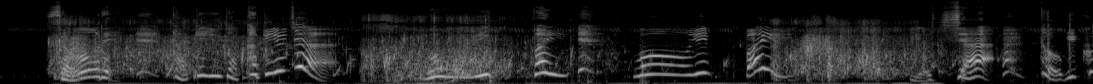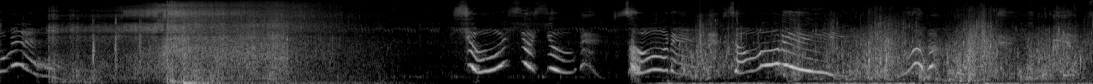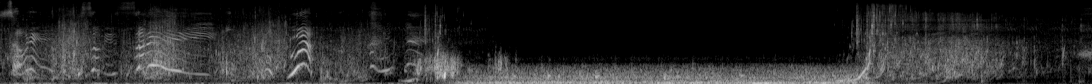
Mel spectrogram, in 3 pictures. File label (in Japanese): 炭酸シャンプーで頭皮を洗うのじゃ, ASMR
